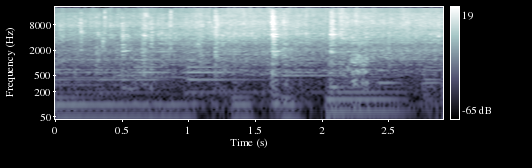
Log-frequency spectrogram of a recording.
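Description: Shrimp fried rice with garlic being tossed in a hot pan: constant sizzling with scattered scraping and tapping of the spatula against the pan, close and fairly loud, with no one speaking.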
